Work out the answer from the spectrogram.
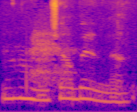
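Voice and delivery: soft mock Italian; Italian accent. Joking with friends about accents, soft mock Italian. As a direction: murmur it in a playful Italian accent. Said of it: "like, an Italian accent".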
